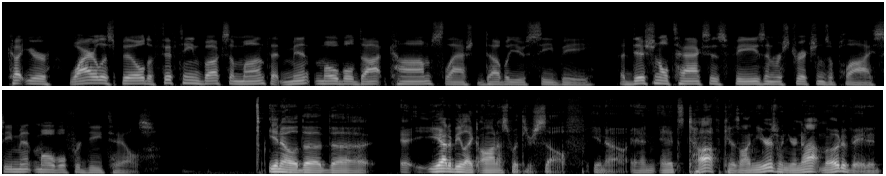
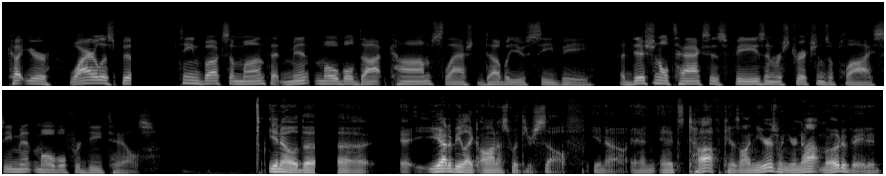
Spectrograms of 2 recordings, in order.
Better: first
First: none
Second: audio cutting out; at 1.5 s and at 12 s

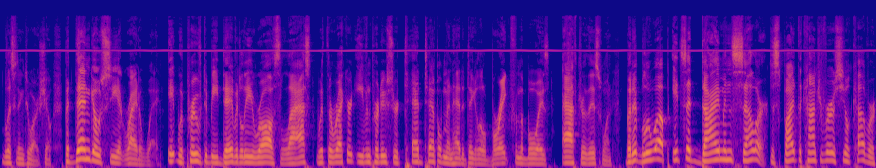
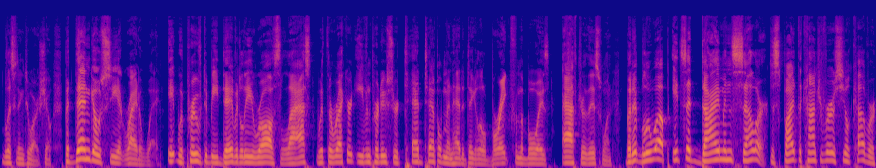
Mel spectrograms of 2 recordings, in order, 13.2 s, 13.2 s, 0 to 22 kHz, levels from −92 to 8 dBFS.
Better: second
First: high-pitched whine; faint; throughout; 6.5 kHz, 20 dB below the speech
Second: none

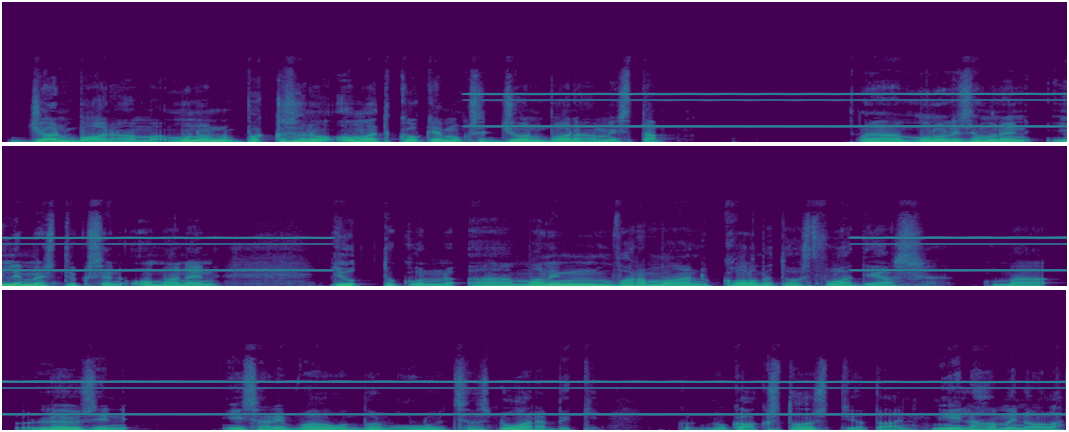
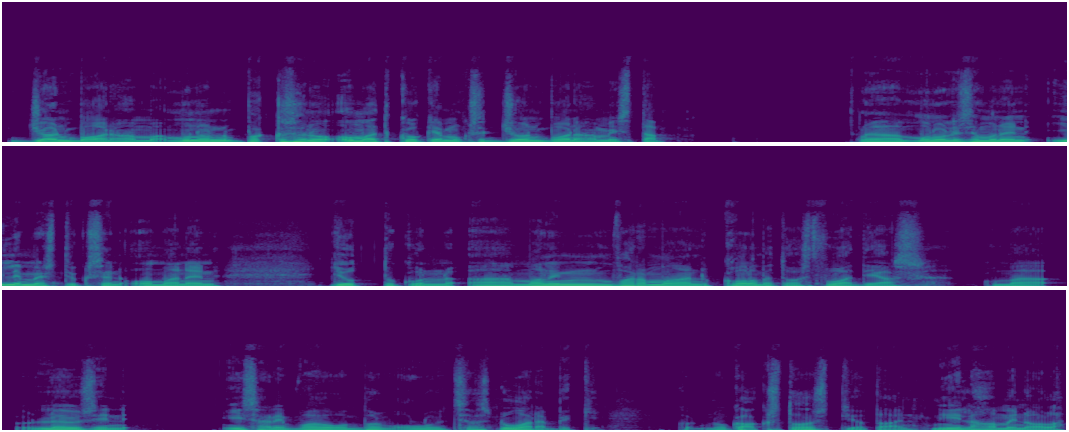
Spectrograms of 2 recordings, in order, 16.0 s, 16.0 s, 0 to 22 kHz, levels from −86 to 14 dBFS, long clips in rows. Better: second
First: high-pitched whine; loud; from 2.5 to 7 s and from 9.5 s on; 2.5 kHz, 9 dB below the speech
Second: none

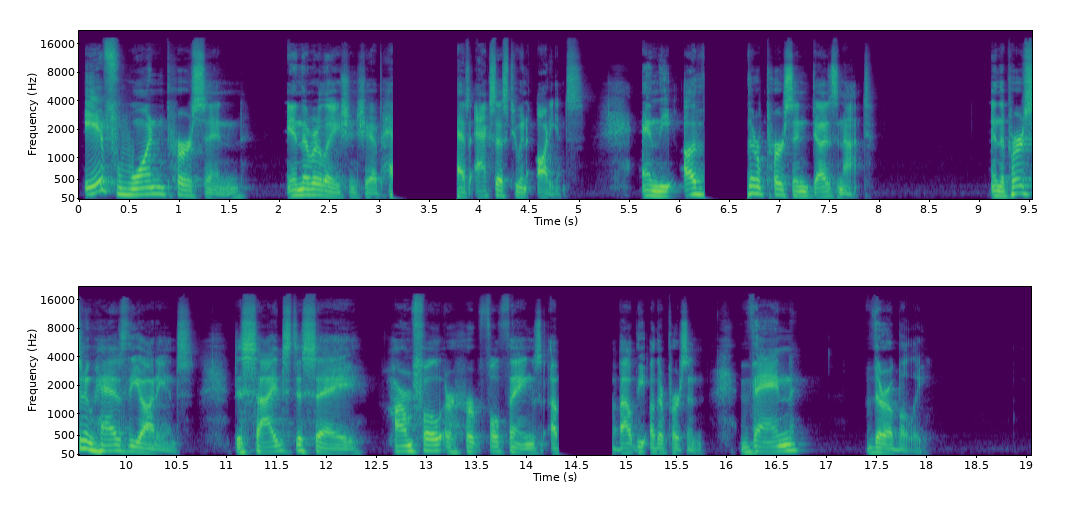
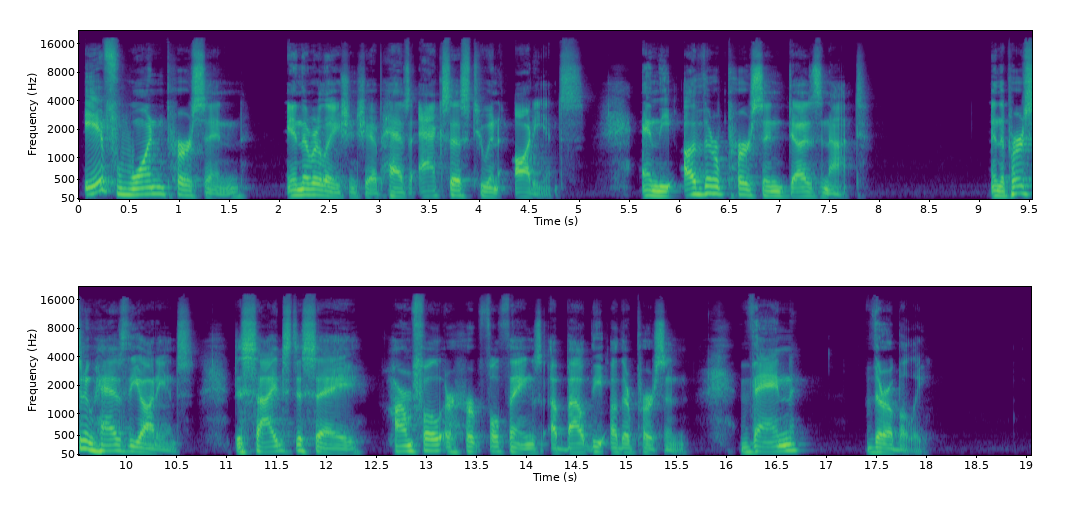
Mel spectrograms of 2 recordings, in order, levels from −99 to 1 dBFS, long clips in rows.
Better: second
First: audio freezing; at 3 s for 0.5 s, at 6.5 s and at 14 s for 0.5 s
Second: none

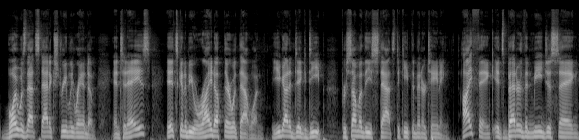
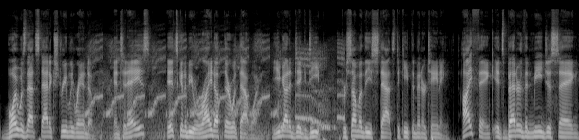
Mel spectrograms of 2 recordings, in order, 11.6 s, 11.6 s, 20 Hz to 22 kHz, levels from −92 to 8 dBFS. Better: first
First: none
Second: alarm; noticeable; from 1.5 to 7 s; peak 7 dB below the speech

